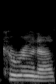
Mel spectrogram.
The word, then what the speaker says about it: Karuna: want to make sure I get the right pronunciation. Is it Karuna? Yes, Karuna.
